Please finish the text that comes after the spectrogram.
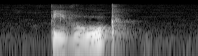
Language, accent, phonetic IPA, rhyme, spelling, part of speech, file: German, Austria, [bəˈvoːk], -oːk, bewog, verb, De-at-bewog.ogg
- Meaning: first/third-person singular preterite of bewegen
